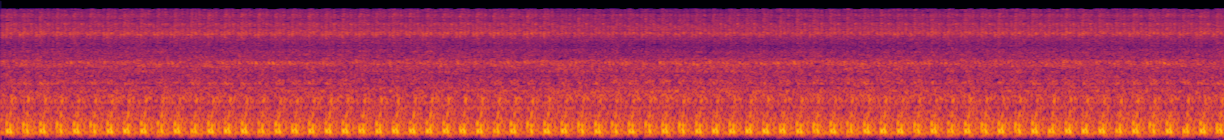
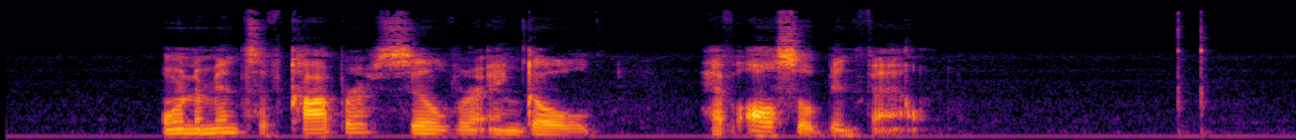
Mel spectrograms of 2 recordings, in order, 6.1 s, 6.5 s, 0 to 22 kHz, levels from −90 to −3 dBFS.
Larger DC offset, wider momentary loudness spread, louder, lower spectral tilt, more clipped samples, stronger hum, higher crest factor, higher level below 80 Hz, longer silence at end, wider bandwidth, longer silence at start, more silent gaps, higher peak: neither; second, 1 LU vs 20 LU; about the same, -21 LUFS vs -22 LUFS; about the same, -3 dB/octave vs -4 dB/octave; neither; neither; second, 14 dB vs 22 dB; about the same, -72 dBFS vs -72 dBFS; second, 0 s vs 1.85 s; about the same, 17 kHz vs 16.5 kHz; second, 0 s vs 0.8 s; neither; second, -6 dBFS vs -2 dBFS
